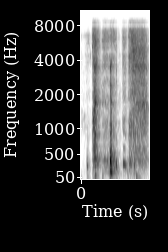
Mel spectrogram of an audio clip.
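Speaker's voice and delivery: quick breathy burst of laughter; short laugh. Real, not acted. Teacher laughing at her oversized drawing brush, a short real laugh. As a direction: laugh at the clumsy big brush.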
